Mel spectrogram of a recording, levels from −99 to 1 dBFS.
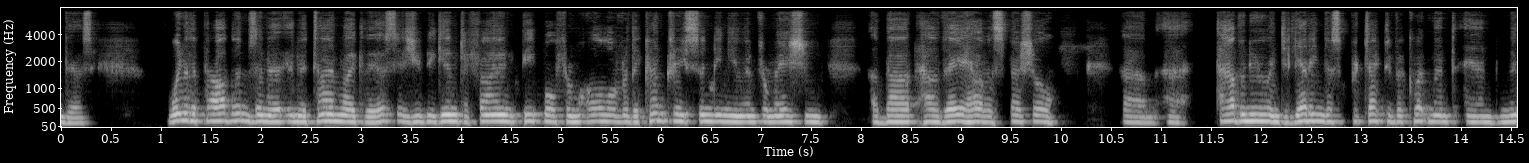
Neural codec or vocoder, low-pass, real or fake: codec, 44.1 kHz, 2.6 kbps, SNAC; 7.2 kHz; fake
